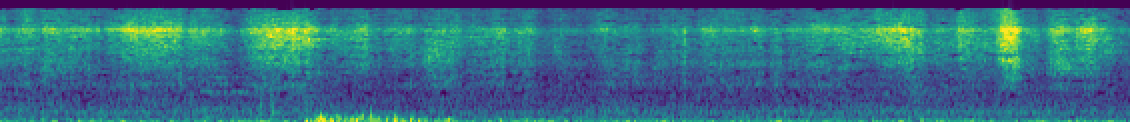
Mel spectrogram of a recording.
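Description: Hands rubbing and peeling apart thin, oiled, lightly cooked homemade spring roll pastry sheets: a soft papery rustling that swells a few times, with a dull low bump about one and a half seconds in.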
